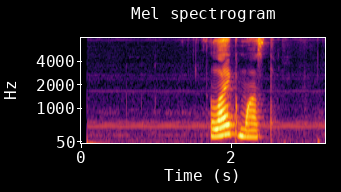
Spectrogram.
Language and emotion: Russian, neutral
